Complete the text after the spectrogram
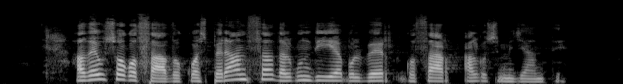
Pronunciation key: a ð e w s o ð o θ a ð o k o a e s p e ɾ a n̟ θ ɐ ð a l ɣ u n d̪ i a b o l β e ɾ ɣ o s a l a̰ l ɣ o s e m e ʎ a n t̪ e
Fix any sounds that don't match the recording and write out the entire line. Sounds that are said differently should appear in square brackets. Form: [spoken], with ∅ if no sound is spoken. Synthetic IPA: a ð e w s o [ɣ] o θ a ð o k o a e s p e ɾ a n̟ θ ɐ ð a l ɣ u n d̪ i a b o l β e ɾ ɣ o [θ] a [ɾ] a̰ l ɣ o s e m e ʎ a n t̪ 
